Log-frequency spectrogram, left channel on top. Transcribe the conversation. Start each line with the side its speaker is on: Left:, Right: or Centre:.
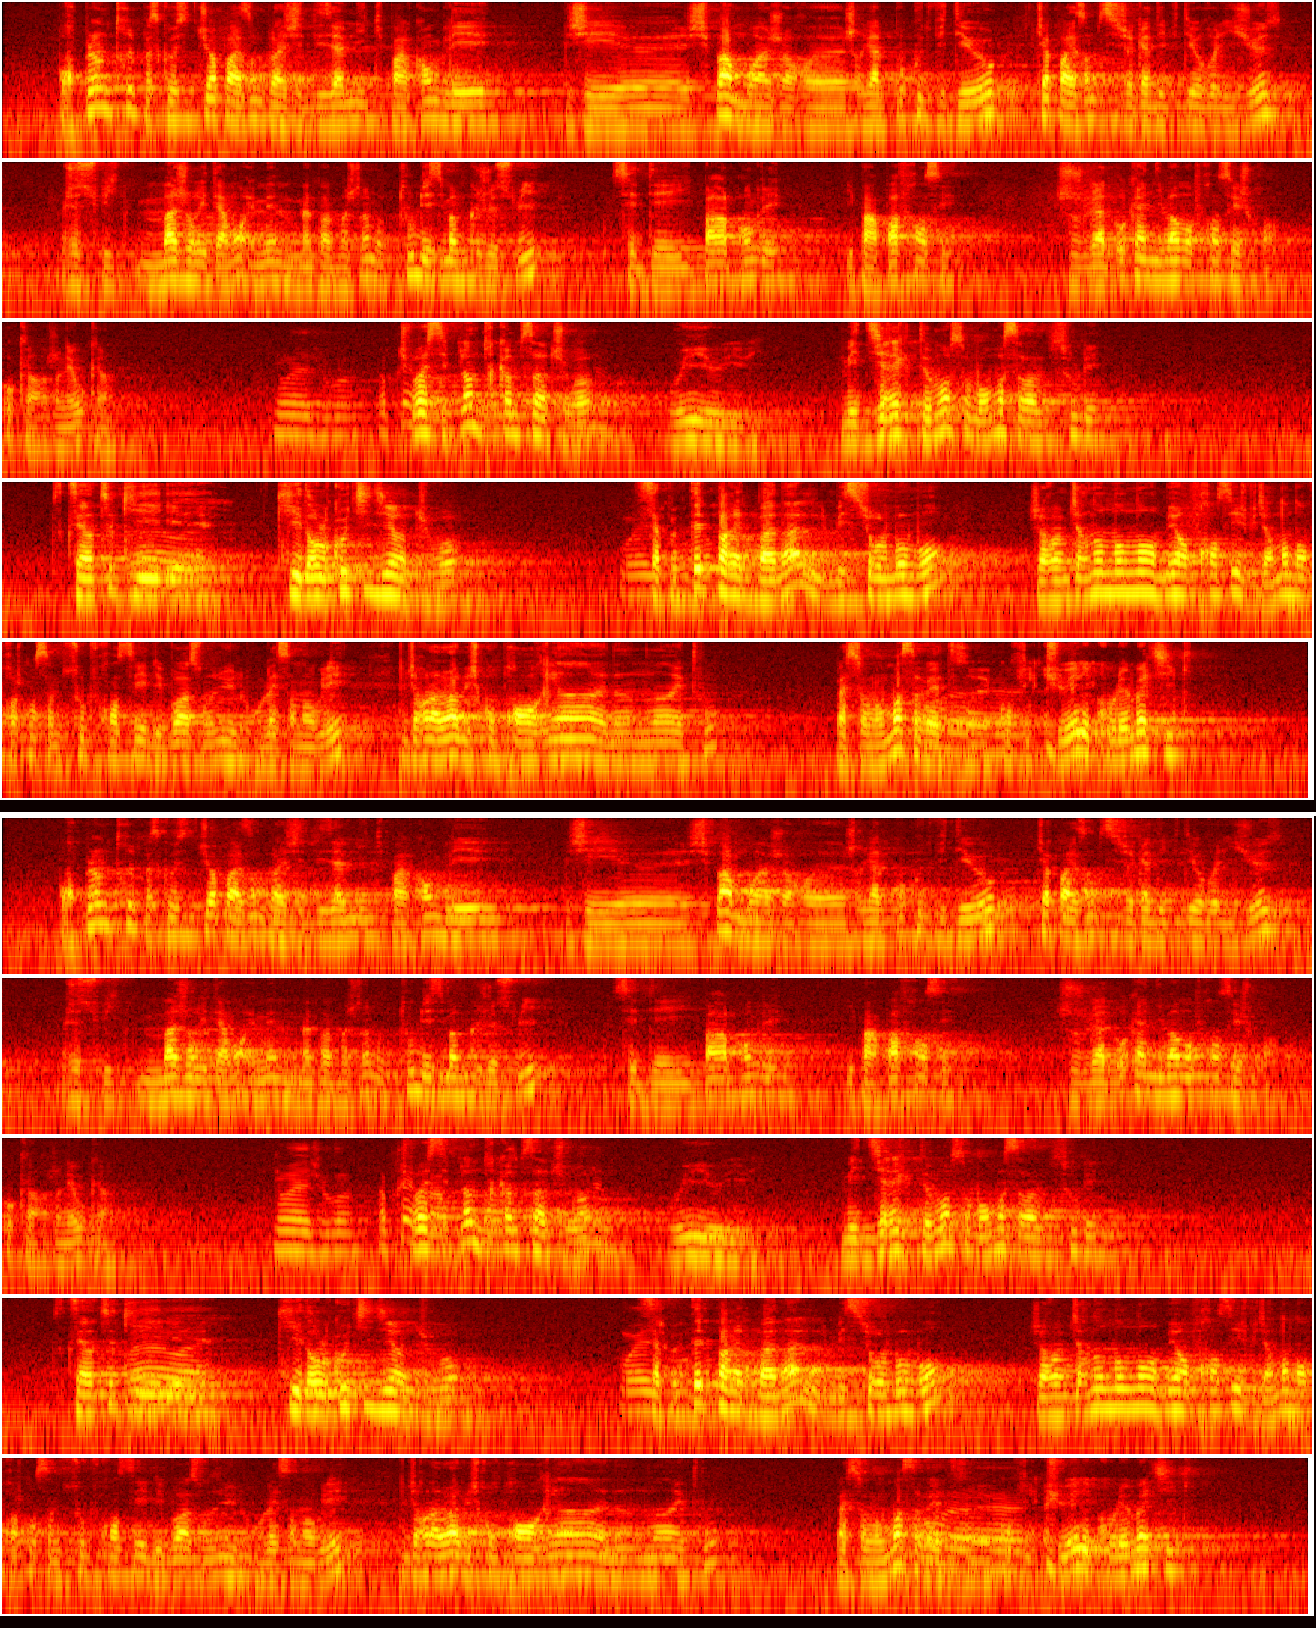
Left: Pour plein de trucs, parce que aussi, tu vois, par exemple, bah, j'ai des amis qui parlent qu'anglais, j'ai, euh, je sais pas, moi, genre, euh, je regarde beaucoup de vidéos. Tu vois, par exemple, si je regarde des vidéos religieuses, je suis majoritairement, et même, même pas majoritairement, tous les imams que je suis, c'est des, ils parlent anglais, ils parlent pas français. Je regarde aucun imam en français, je crois. Aucun, j'en ai aucun.
Right: Ouais, je vois. Après,
Left: Tu
Right: elle
Left: vois,
Right: peut
Left: c'est
Right: apprendre,
Left: plein de trucs
Right: hein,
Left: comme
Right: c'est
Left: ça,
Right: pas un
Left: tu
Right: problème.
Left: vois. Oui, oui, oui. oui. Mais directement, sur le moment, ça va me saouler. Parce que c'est un truc qui
Right: Ouais, ouais,
Left: est, qui est dans le quotidien, tu vois.
Right: ouais,
Left: Ça
Right: je
Left: peut
Right: vois.
Left: peut-être paraître banal, mais sur le moment, genre, elle va me dire non, non, non, mais en français. Je vais dire non, non, franchement, ça me saoule le français, les voix sont nulles, on laisse en anglais. Elle me dire oh là là, mais je comprends rien, et nan, nan, nan, et tout. Bah, sur le moment, ça
Right: Trop,
Left: va être
Right: euh,
Left: euh, conflictuel et problématique.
